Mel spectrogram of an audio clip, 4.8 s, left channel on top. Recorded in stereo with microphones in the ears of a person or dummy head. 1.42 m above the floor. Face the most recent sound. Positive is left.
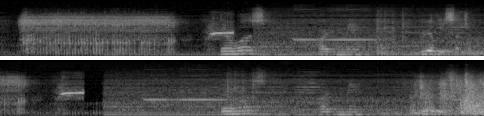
turn(degrees=75)  # may be behind; listen again after turning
